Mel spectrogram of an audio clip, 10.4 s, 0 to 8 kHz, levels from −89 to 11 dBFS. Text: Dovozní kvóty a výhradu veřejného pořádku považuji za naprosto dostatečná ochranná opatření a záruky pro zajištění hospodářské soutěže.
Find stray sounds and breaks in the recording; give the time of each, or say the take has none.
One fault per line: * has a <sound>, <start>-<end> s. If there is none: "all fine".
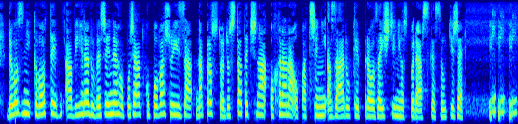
* has a laugh, 9.8-10.3 s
